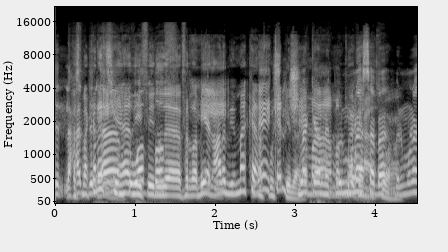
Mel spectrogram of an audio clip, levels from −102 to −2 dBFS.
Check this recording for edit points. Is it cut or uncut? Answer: uncut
